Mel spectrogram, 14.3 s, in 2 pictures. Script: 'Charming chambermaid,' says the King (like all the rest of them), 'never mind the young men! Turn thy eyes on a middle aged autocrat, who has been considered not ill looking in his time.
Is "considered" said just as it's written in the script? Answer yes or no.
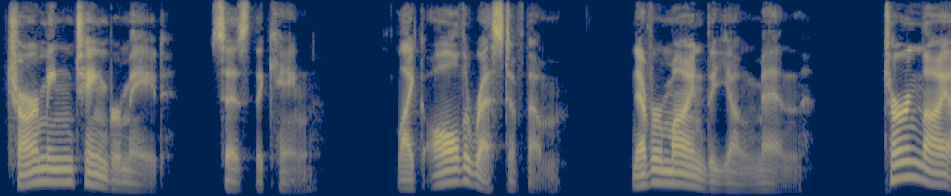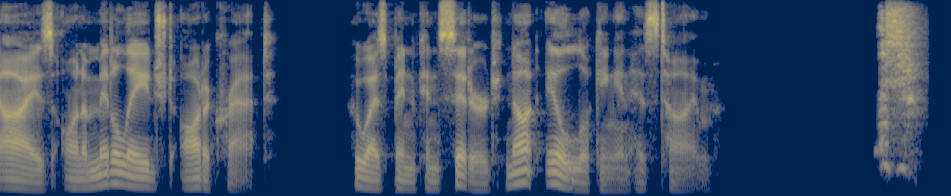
yes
